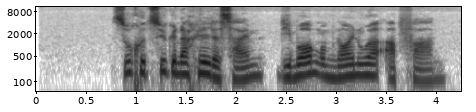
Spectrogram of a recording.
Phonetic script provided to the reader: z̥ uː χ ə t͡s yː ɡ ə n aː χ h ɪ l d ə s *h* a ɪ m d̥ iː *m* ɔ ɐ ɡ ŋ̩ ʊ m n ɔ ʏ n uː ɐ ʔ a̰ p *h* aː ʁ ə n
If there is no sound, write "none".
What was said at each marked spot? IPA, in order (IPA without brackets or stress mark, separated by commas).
h, m, f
